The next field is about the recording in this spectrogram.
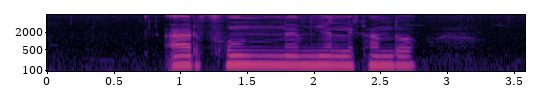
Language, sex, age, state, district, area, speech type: Santali, male, 18-30, West Bengal, Jhargram, rural, spontaneous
